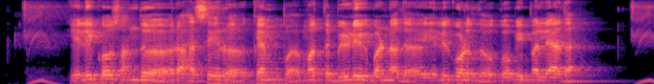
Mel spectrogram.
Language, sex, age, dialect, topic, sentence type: Kannada, male, 60-100, Northeastern, agriculture, statement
